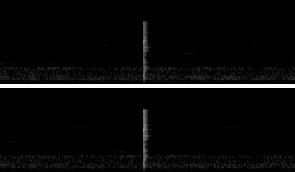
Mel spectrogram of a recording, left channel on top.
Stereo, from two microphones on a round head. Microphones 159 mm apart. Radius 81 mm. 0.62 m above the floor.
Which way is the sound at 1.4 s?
30° right (ahead or behind).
